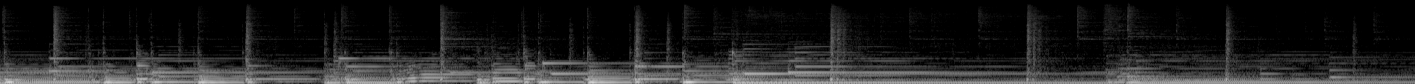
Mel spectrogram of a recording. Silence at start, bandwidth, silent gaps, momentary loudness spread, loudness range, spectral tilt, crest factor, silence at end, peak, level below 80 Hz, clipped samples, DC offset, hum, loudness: 0 s; 16.5 kHz; none; 11 LU; 7 LU; -8 dB/octave; 18 dB; 0 s; -8 dBFS; -34 dBFS; under 0.1%; under 0.1%; none; -27 LUFS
